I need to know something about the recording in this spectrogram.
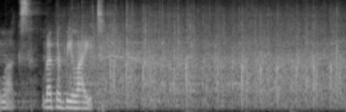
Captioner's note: audience applauds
